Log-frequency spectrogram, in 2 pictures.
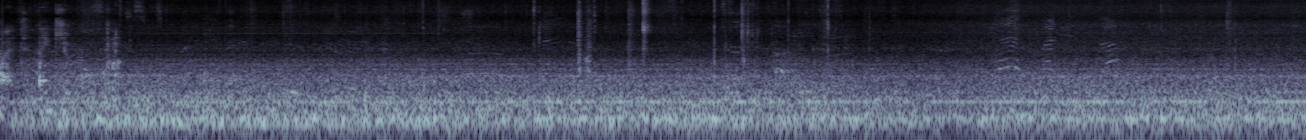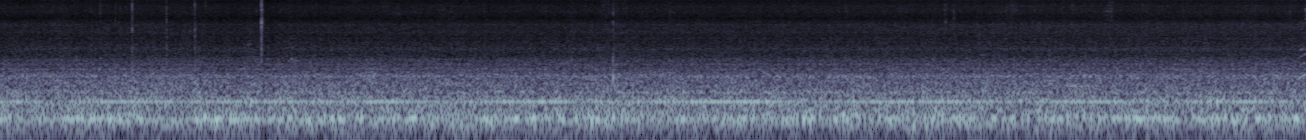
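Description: Wheels rumble over the runway surface.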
